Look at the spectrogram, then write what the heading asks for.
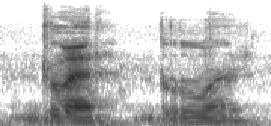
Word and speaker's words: Villarruel: Because there's a V at the front of it, so I want to say V, not B, but it's B. Yeah, that's how you pronounce it in Spanish. Villarruel.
